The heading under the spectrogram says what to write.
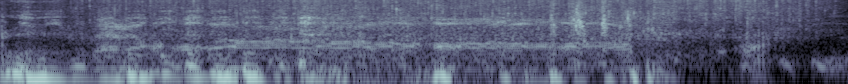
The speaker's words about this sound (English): would love some of that water from the sea into his mouth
